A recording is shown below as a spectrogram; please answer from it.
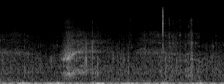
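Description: Mountain bike rolling along a packed dirt track: steady tyre and wind rumble on the handlebar-mounted camera's microphone, with a sharp click about one and a half seconds in.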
